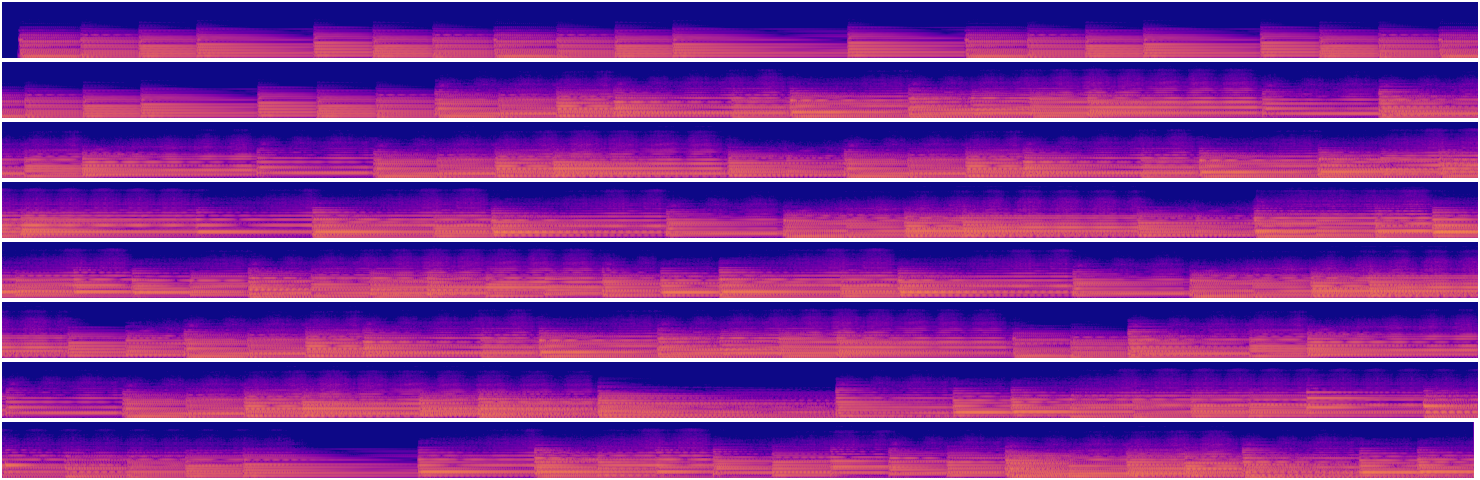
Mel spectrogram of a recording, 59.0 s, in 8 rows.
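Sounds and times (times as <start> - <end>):
piano: 0.0 - 59.0.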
